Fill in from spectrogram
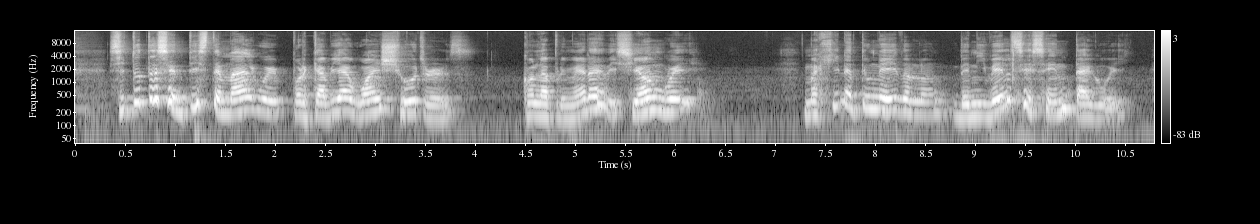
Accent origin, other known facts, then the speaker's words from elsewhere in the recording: Puebla, Mexico; pues mira, yo soy de Puebla, güey.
